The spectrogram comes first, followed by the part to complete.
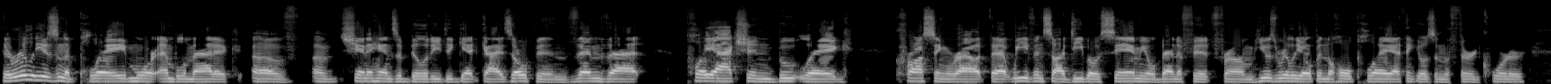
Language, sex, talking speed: English, male, 170 wpm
